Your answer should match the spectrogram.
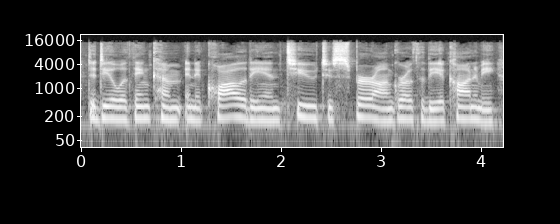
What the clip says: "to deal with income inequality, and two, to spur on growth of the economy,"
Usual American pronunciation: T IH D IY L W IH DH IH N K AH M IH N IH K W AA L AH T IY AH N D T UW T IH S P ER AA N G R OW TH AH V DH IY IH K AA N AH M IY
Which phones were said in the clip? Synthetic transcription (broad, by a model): T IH D IY L W IH DH IH N K AH M IH N IH K W AA L AH T IY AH N T UW T IH S P ER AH N G R OW TH AH V DH IY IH K AA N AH M IY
